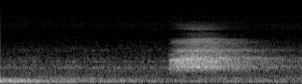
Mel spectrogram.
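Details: A muntjac (barking deer), hidden close by in forest undergrowth in Hertfordshire, gives one loud, hoarse, chilling bark that breaks a quiet stretch and fades over about a second.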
